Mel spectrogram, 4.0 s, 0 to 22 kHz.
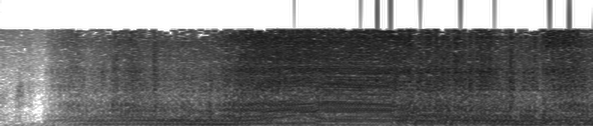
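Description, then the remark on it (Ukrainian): A Honda motorcycle, one of 85 on the international Katyn motorcycle rally, starts up and revs hard beside the Consulate General of the Republic of Poland in Kharkiv. Its roar rises quickly and holds loud for several seconds, with no one speaking. “Мотоцикл «Хонда» – один із 85, зупинився поруч із Генеральним консульством Республіки Польща в місті Харкові.”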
